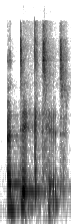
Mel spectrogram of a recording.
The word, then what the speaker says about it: addicted: so to be addicted addicted yeah this Ed is pronounced like ID addicted addicted yeah addicted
